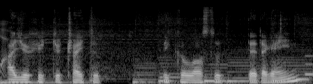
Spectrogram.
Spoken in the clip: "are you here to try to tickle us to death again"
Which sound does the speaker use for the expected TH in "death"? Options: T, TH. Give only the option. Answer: T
